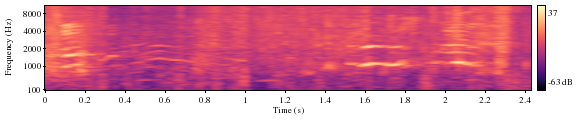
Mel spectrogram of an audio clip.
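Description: Water splashing in an above-ground swimming pool as people thrash about in it, with a child's short high-pitched call near the end.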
